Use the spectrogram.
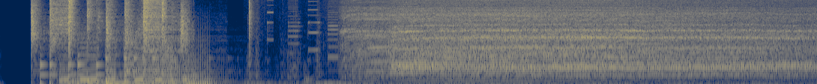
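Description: A robot vacuum cleaner is switched on and powers up with a series of beeps and chimes, then settles into a steady, loud motor hum with a whirring brush drone while running its four-minute spot program, moving in circular, spiral paths; no talking.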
